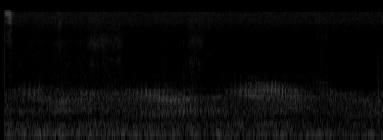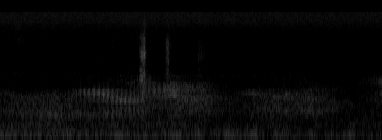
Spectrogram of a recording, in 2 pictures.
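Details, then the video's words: Frog or toad chorus under a moon reflected in water: overlapping rough trills rise and fall in long swells, with a steady low hum beneath and a few brief clicks near the end. "Frog/toad symphony with moon reflection"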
